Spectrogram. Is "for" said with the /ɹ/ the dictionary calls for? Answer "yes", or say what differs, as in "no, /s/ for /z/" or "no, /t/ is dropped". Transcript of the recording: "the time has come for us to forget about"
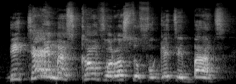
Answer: yes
